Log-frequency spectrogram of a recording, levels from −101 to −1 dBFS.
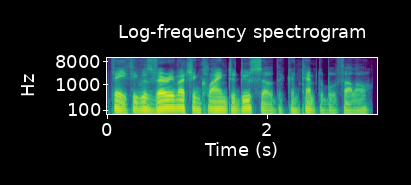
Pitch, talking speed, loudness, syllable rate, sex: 95 Hz, 215 wpm, -18 LUFS, 5.8 syllables/s, male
